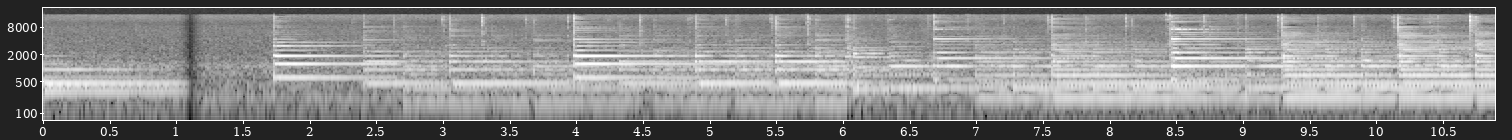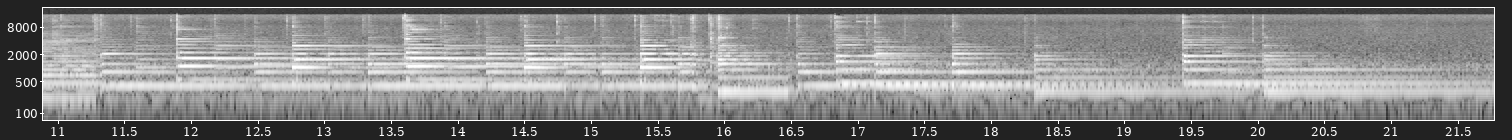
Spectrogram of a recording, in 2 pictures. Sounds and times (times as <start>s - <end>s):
Guitar: 0.0s - 21.7s.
